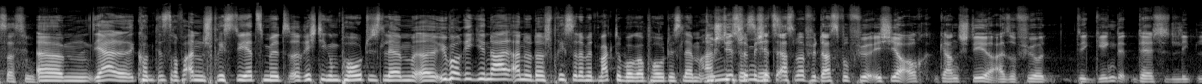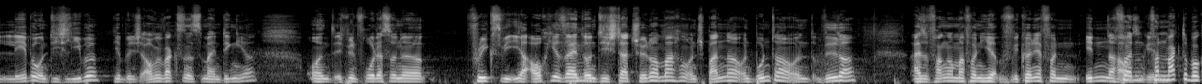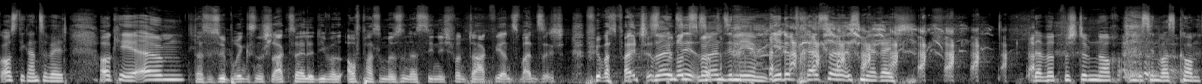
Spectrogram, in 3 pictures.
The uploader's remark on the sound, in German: Im MAGDEpodcast Spezial - live vom Advent im Ravelin.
